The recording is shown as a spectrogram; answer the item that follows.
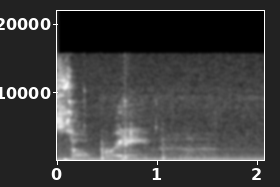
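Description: A woman's breathy exhale and faint whispered mouth sounds in the first second, then quiet room tone with a low steady hum.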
